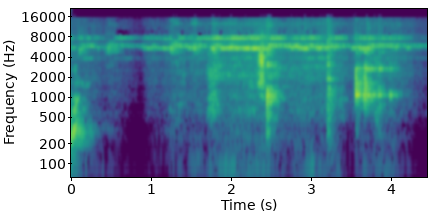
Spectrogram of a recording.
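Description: Chopped tomatoes tipped from a plastic bowl into a hot nonstick wok of frying vegetables: a soft sizzle from about halfway in, broken by a few sharp knocks of a spoon against the bowl and pan. A steady high-pitched whine runs underneath throughout.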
